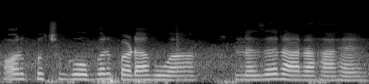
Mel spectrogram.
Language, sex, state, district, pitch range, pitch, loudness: Hindi, female, Chandigarh, Chandigarh, 200-230 Hz, 210 Hz, -16 LUFS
